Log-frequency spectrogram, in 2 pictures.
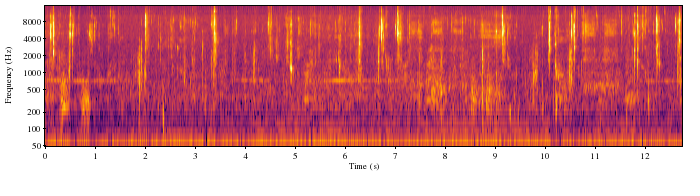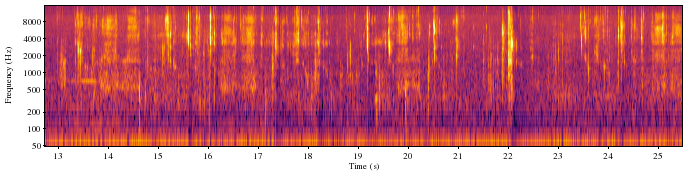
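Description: Close-miked eating of rice mixed with fish curry by hand: wet chewing with many sharp smacks and clicks of lips and tongue.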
